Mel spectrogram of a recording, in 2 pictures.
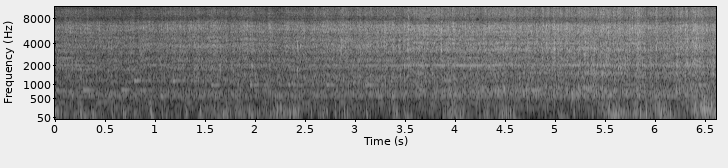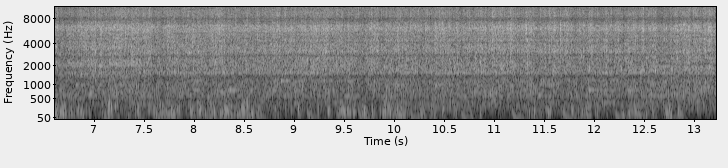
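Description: Water gushing from the outlet pipe of a trolley-mounted solar pump into a flooded paddy field: a steady rushing that grows louder about halfway through.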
